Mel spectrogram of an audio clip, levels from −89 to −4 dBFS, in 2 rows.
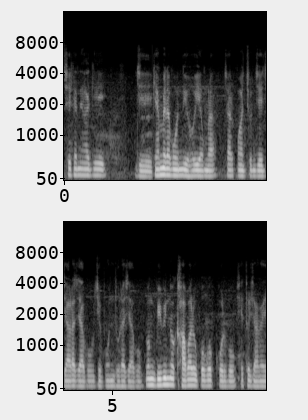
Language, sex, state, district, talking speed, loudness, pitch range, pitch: Bengali, male, West Bengal, Jhargram, 180 wpm, -26 LUFS, 115-130 Hz, 120 Hz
